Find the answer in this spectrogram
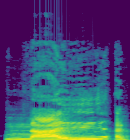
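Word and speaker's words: Nighy: that is uh uh bill not nye i i think i'm hoping i'm pronouncing that because it's the uh n-i-g-h-y but yes it is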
